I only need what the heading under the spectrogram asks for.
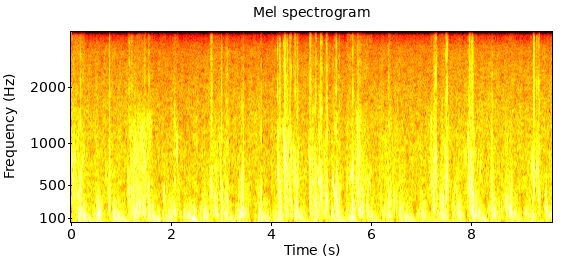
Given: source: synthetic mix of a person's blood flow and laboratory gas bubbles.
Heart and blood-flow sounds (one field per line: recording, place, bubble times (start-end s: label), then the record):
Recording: Doppler ultrasound of blood flow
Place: precordium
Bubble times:
0.00-0.31 s: bubbles
0.48-0.52 s: bubbles
0.66-0.81 s: bubbles
1.10-1.65 s: bubbles
1.81-1.89 s: bubbles
1.98-2.18 s: bubbles
2.68-3.18 s: bubbles
3.29-3.58 s: bubbles
3.72-3.84 s: bubbles
4.09-4.60 s: bubbles
4.73-5.17 s: bubbles
5.20-5.39 s: bubbles
5.48-6.01 s: bubbles
6.16-6.63 s: bubbles
7.15-7.60 s: bubbles
7.63-7.80 s: bubbles
7.86-8.20 s: bubbles
8.36-8.83 s: bubbles
9.17-9.39 s: bubbles
From the record:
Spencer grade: 3 (all of the cardiac periods contain showers or single bubble signals, but not dominating or overriding the cardiac motion signals)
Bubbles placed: anywhere in the cardiac cycle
